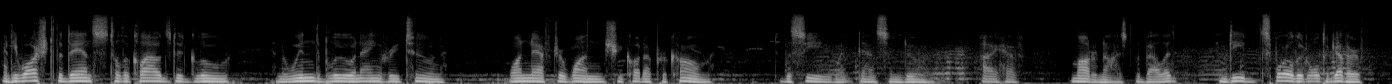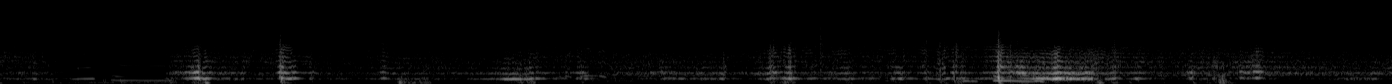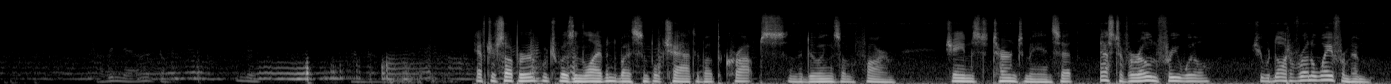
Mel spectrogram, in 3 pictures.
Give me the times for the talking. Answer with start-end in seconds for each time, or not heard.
0.0-4.5, 5.0-7.2, 7.8-13.7, 32.6-41.6.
